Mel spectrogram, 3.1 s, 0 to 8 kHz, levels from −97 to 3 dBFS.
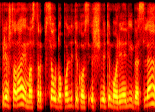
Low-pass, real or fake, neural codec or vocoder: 7.2 kHz; fake; autoencoder, 48 kHz, 128 numbers a frame, DAC-VAE, trained on Japanese speech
